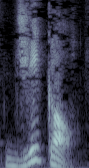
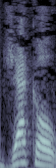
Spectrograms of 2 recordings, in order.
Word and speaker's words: Jekyll: I do think it's interesting that they note here that the correct pronunciation is Jekyll. Oh. That Jekyll was the Hollywood movie pronunciation of it.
